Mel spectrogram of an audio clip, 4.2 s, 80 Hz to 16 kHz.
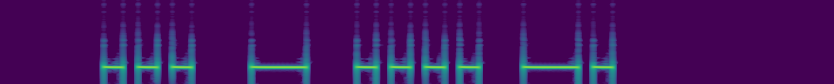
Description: Morse code (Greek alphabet), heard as a keyed tone, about 14 wpm, 750 Hz. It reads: ΣΤΗΝ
